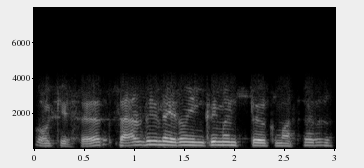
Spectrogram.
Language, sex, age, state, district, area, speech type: Tamil, male, 30-45, Tamil Nadu, Ariyalur, rural, conversation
